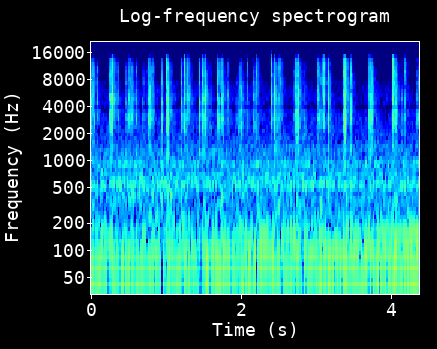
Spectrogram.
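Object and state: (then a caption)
Bamboo sticks. Fingernails tap on bamboo sticks at varying speeds and intensities. About 21 short, dry, bright clicks come in an uneven rhythm over a low steady hum, each one fading almost at once.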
